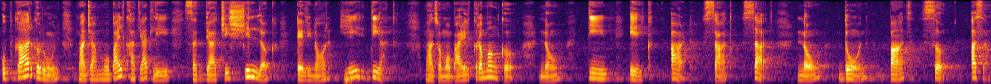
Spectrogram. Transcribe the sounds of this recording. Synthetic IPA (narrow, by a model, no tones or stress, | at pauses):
upkaɾkəɾuːnm̤ad͡ʑʱjamobailkʰat̪jat̪li | səd̪jat͡ɕiɕilːək | ʈelinɔɾhed̪ija̰t̪ | m̤ad͡zɔmoba̰ilkɾəməŋkənəw | t̪iːnek | aʈʰsa̰t̪ | sa̰t̪ | nəwd̪onpãt͡ssə̰ | əsa̰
